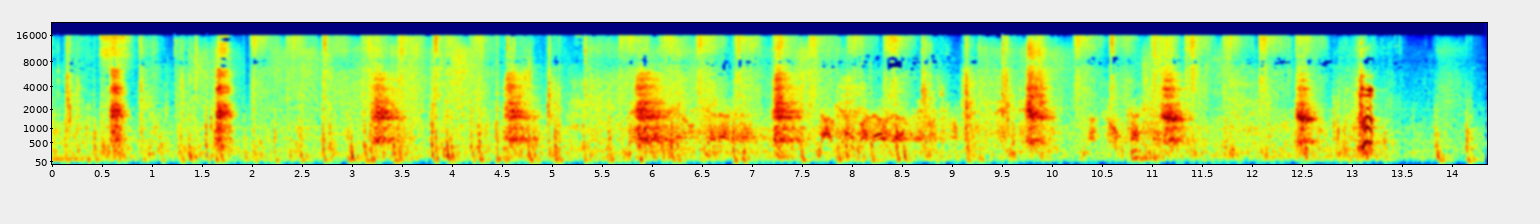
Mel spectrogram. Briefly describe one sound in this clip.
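Footsteps pad steadily through grass.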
